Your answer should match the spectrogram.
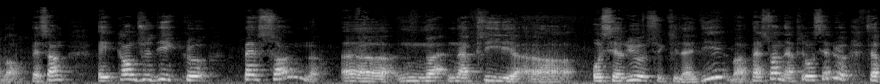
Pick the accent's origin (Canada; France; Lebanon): Lebanon; en tant que Libanais, j'ai pas vraiment senti la douceur de ce printemps depuis que je suis né, d'ailleurs.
